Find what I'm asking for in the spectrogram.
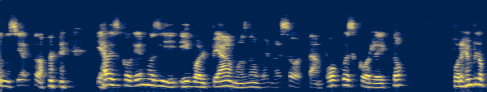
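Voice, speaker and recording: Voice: medium pitch, a little mellow, dull audio. A seminary instructor lecturing a church class on microphone technique, often ending phrases with questioning asides and calling listeners beloved brothers and sisters. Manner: frequent questioning tag asides to students.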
